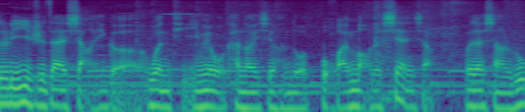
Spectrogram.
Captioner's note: speaking chinese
